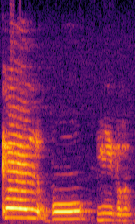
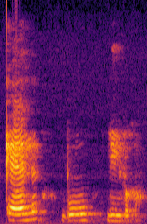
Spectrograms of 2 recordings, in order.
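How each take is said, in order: First: "Quel beau livre" slow, louder, admiring; slow, drawn-out admiration; admiring exclamation. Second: Calm slow repeat; slow plain read. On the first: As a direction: marvel at the book. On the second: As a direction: read it slowly for dictation. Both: Shown as a demonstration. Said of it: "Phrase numéro trois".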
